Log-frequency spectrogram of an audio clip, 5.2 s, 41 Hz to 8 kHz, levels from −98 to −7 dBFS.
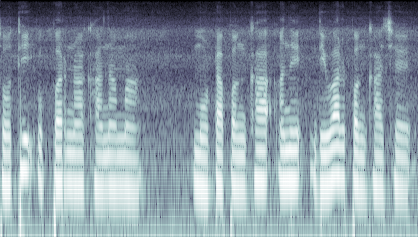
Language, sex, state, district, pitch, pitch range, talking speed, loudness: Gujarati, male, Gujarat, Valsad, 130 Hz, 120-140 Hz, 105 wpm, -15 LUFS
